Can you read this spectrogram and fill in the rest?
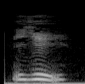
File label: "j", swedish alphabet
